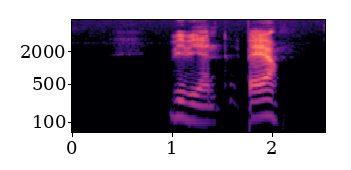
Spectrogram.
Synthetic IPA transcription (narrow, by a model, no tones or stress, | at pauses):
ʋiʋiænb̥ɛːɐ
